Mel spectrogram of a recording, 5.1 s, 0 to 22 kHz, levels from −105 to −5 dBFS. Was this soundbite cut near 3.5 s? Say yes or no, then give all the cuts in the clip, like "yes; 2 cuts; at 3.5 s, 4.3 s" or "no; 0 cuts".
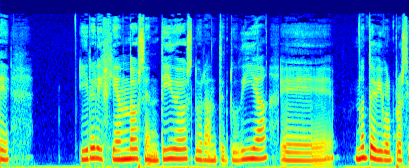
yes; 1 cut; at 3.5 s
